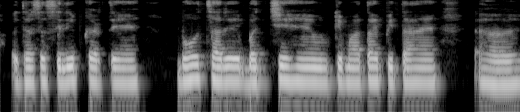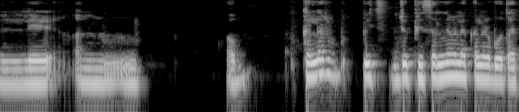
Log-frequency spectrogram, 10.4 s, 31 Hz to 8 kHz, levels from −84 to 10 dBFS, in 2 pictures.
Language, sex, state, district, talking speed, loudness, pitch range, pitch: Hindi, male, Bihar, Jahanabad, 150 wpm, -16 LUFS, 135-160 Hz, 145 Hz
